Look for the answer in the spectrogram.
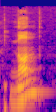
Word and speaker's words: none: None of my friends. 제가 들려라 원서 방송할 때 논이라고 발음하기도 했는데 정확한 발음은 none입니다. 어예요. 어, 짧은 어. 수녀 non 하고 발음이 똑같습니다. nun 수녀 non 그리고 none none none of my friends 내 친구들 중 누구도 뭐뭐가 아닐 것이다.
